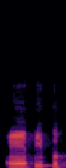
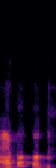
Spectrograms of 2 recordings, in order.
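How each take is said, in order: First: The middle syllable sounds like 'ti'. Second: The middle syllable sounds like 'tu'. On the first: The speaker calls it right. "etitut ya, gampangnya gitu ya" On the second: The speaker calls it wrong. "Jadi bukan etutut"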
